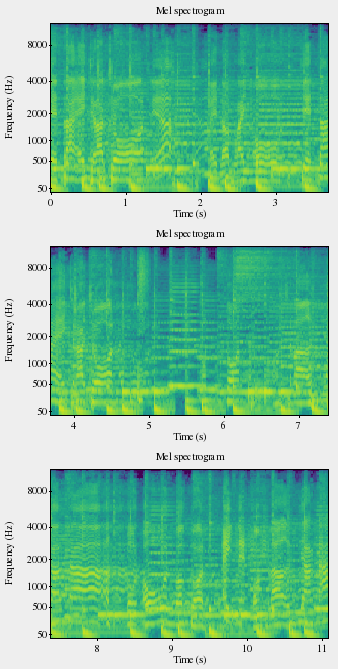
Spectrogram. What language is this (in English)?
Vietnamese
